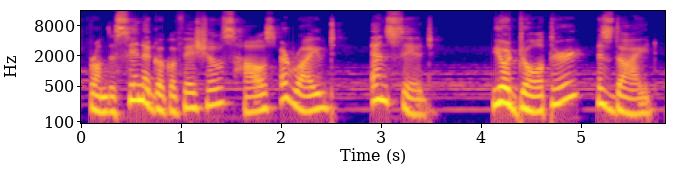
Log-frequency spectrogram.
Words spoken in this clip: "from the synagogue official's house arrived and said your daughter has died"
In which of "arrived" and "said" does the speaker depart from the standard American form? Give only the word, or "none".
none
